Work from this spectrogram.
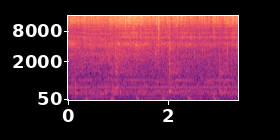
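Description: Melted butter spooned over fish in a hot pan sizzles steadily at a low level, with a soft scrape of the spoon coming roughly every half second.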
